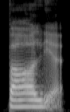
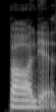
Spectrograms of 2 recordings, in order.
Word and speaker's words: baile: So this AI in Ballia town is pronounced Ballia. Ballia. So this AI becomes like an O sound.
